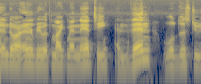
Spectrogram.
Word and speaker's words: Magnante: My dad was a high school teacher, which is going to the way I say it now. He just said three syllables. My grandmother, the correct way to say it is Magnante. Ooh, this is Italian.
